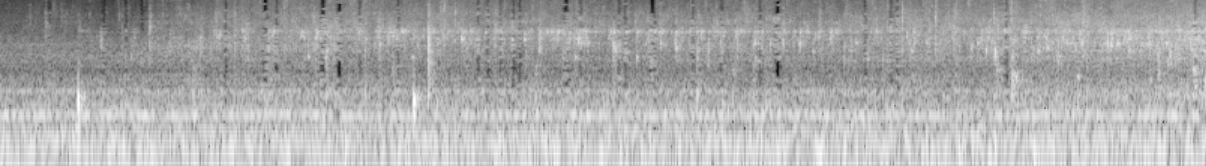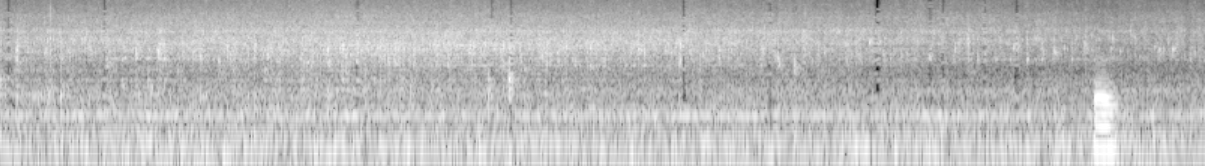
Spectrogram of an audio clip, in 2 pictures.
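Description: Lobster pieces frying in hot oil in small batches, a continuous close hiss and bubbling sizzle that swells slightly midway, with faint clinks.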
